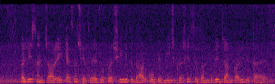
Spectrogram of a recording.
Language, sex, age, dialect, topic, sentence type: Hindi, female, 18-24, Hindustani Malvi Khadi Boli, agriculture, statement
